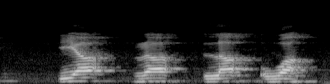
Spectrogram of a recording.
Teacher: क्योंकि जब इन्हें उच्चारण करते हैं, जब इन वर्गों का उच्चारण करते हैं तो अंदर से वायु निकलती है, मुख से वायु निकलती है और इन्हें बोलते समय, इनका उच्चारण करते समय जीभ किसी भी भाग को टच नहीं करती है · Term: अंतःस्थ व्यंजन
